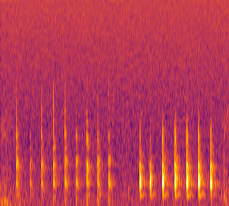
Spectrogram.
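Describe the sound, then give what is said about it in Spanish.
Knocking on a door in two rapid bursts: about eight steady, moderate raps, a short pause, then a louder, more forceful series of around eight knocks, with no voices. “¿Nos dejan entrar, por favor? No. Cuando ya vienen con una orden de la corte, ellos llegan y tumban la puerta y se meten a su casa y van a buscar todo lo que quieran.”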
